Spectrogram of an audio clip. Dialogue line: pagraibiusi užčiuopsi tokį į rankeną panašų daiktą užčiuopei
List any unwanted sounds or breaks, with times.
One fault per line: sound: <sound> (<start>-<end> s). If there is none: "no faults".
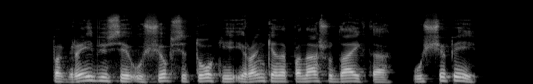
no faults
